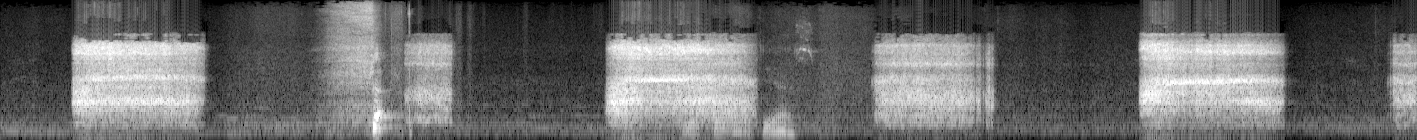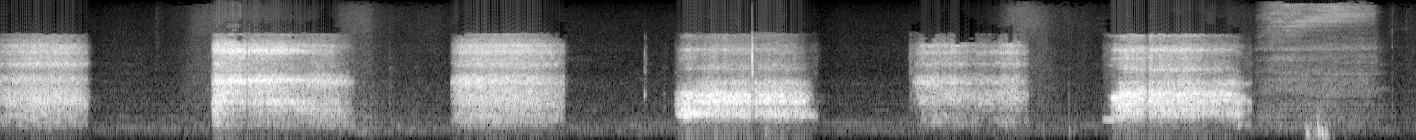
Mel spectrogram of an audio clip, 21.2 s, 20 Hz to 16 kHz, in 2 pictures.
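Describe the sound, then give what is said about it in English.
Heavy breathing in and out during a prayer healing session: many strong, airy breaths alternate in an even rhythm, each separated by a short silence, with no talking. “Breathe in and out 5 times heavily.”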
